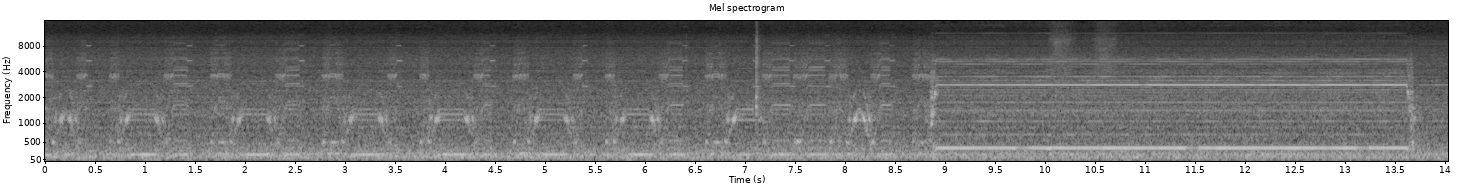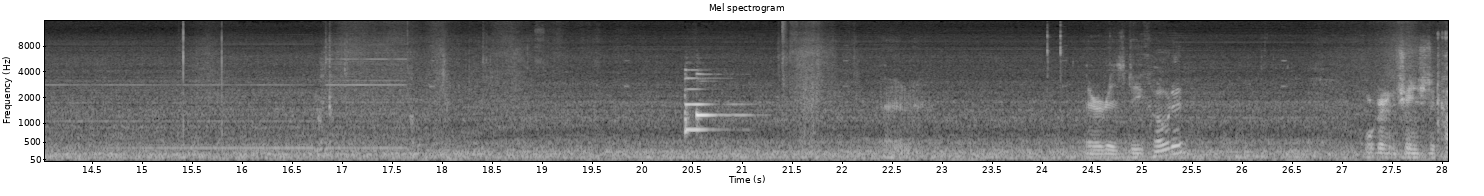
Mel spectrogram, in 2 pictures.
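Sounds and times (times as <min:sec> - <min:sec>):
key machine motor whine: 0:00.0 - 0:18.4.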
